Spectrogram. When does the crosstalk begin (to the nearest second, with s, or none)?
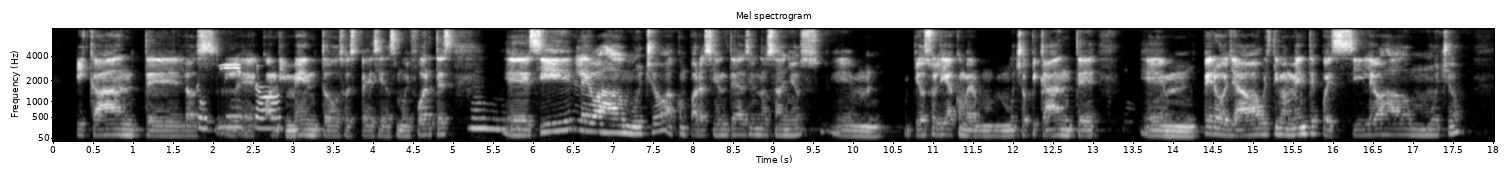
2 s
